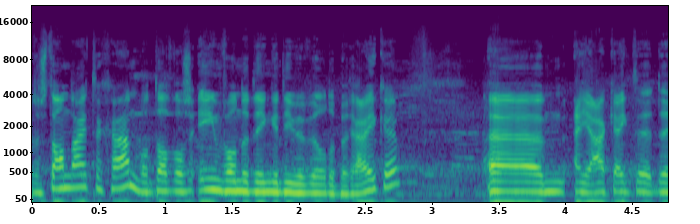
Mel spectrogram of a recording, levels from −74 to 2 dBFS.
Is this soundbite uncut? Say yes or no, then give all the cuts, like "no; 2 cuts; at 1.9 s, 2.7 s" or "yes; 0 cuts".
no; 1 cut; at 3.4 s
